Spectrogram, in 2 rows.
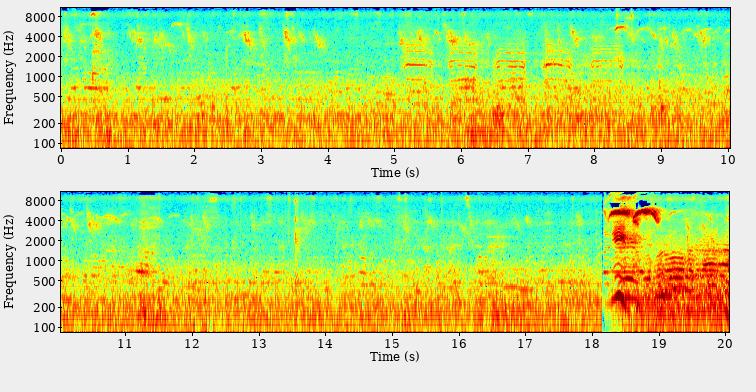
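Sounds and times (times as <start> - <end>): murmur of praying voices: 0.0 - 20.0
small birds chirping: 7.4 - 20.0.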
